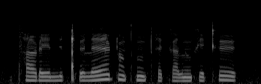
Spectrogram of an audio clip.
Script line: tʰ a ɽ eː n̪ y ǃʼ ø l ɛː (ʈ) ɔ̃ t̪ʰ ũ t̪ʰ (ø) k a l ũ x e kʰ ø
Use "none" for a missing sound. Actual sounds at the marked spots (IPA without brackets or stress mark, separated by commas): ʈ, ɛ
